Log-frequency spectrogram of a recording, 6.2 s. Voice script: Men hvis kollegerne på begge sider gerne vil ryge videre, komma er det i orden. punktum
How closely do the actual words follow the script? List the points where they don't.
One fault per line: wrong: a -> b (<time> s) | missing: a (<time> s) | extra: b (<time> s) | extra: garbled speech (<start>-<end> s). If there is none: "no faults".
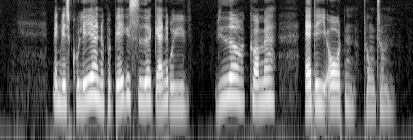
missing: vil (2.5 s)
